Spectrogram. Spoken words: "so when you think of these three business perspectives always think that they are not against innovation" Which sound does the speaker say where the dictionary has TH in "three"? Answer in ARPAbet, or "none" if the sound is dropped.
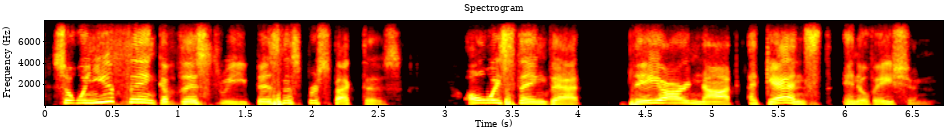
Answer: TH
